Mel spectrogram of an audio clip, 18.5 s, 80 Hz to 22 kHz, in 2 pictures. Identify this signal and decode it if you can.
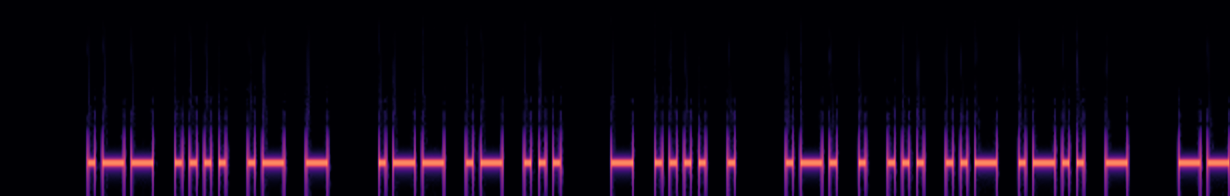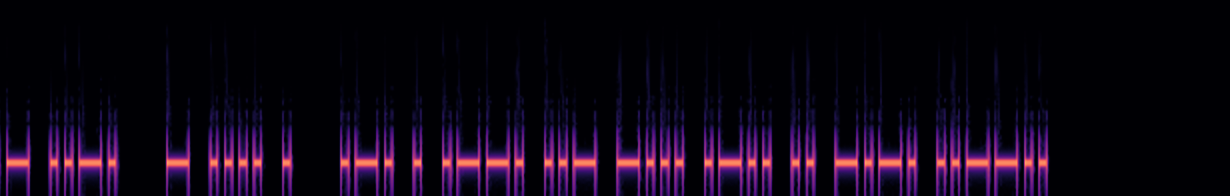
Morse code, heard as a keyed tone, about 22 wpm, 700 Hz. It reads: WHAT WAS THE RESULT OF THE REPUBLIC?
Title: Sentences from Top 1500 Words 22wpm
